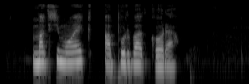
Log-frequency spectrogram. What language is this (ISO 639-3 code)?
eus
